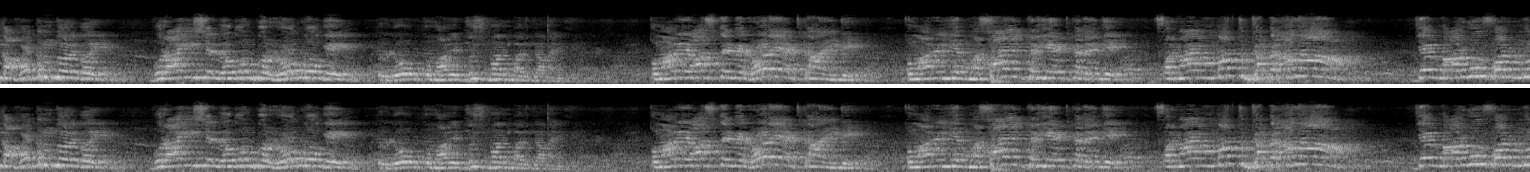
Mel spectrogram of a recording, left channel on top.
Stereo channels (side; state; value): right; noise; rumble, 22 dB below the sound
